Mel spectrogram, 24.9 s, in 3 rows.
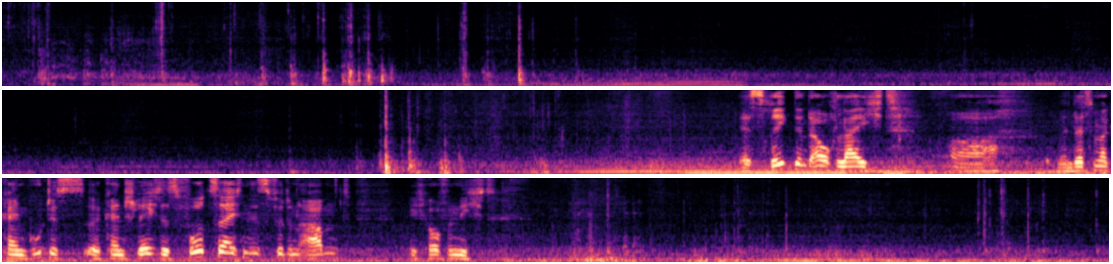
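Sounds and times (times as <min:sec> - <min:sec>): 
car driving off: 0:00.2 - 0:02.3, 0:03.2 - 0:10.3, 0:11.1 - 0:24.9
speech: 0:13.9 - 0:15.2, 0:15.8 - 0:20.5.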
